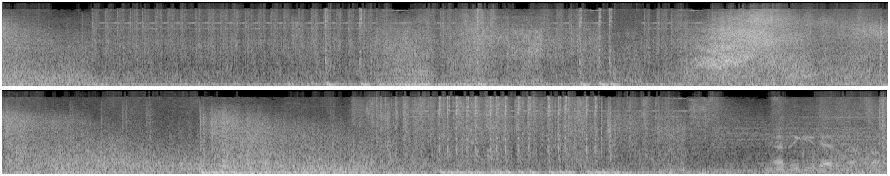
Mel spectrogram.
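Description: Aircraft machine guns firing in World of Warplanes dogfights, bursts of rattling gunfire mixed with explosive booms and engine roar, loud and continuous, with someone talking over the action.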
